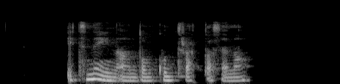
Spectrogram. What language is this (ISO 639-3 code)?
mlt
